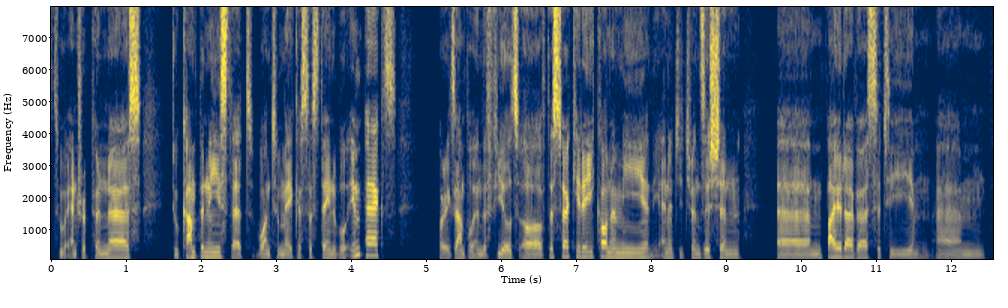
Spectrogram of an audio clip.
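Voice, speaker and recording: A man's voice: medium pitch, fairly bright tone, clean tone, no room sound, studio quality. A man in his thirties from Germany with a German accent, a guest chatting in a friendly, thoughtful way on a podcast. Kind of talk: casual conversation.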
